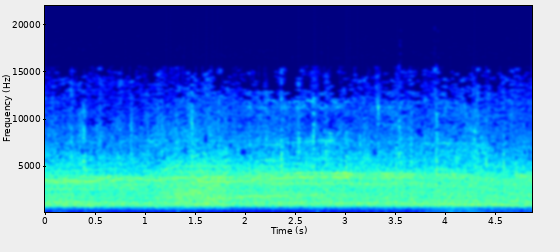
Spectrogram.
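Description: A large basketball arena crowd at a WNBA game roars and cheers in a steady, dense wash of noise that holds at an even level throughout, with no single voice standing out.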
